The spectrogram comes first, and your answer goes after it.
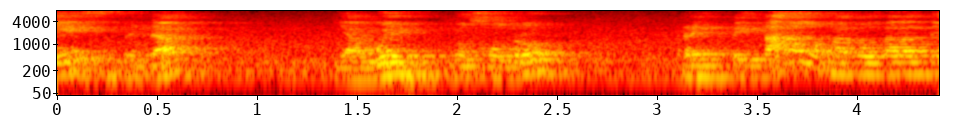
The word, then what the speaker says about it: Yahweh: eruditos, ¿verdad?, hebraístas, están de acuerdo con la pronunciación original. Era y es, ¿verdad?, Yahweh.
